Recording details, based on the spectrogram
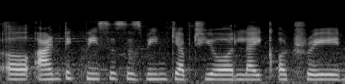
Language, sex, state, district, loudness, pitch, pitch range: English, female, Haryana, Rohtak, -20 LUFS, 235 Hz, 230-245 Hz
